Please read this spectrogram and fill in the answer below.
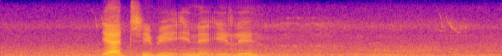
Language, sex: Southern Sotho, female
